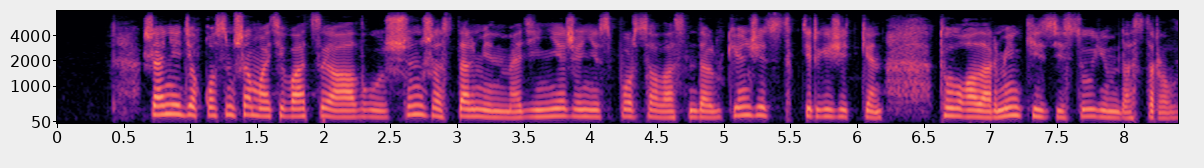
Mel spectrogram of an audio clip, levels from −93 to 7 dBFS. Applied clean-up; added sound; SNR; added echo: none; none; none; none.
